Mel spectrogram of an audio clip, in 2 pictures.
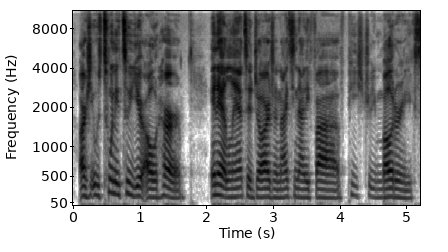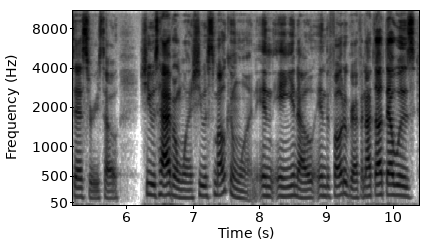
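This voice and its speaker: A woman's voice: deep voice, darkish tone, clear, resonant tone. A woman hosting a live stream, talking to her viewers in a casual, chatty way and calling them y'all. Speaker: show host.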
